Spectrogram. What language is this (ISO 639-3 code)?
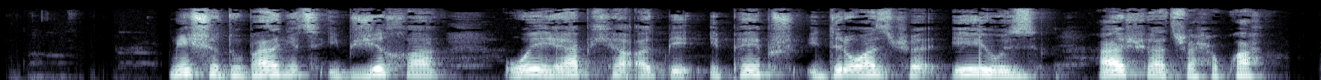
abk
